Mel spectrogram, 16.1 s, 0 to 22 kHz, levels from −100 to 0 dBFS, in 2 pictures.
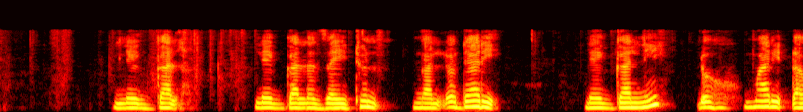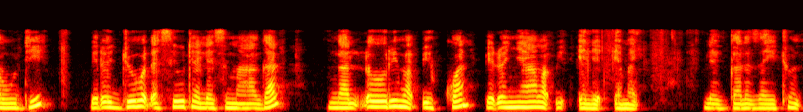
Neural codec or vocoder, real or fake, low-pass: vocoder, 22.05 kHz, 80 mel bands, WaveNeXt; fake; 7.2 kHz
